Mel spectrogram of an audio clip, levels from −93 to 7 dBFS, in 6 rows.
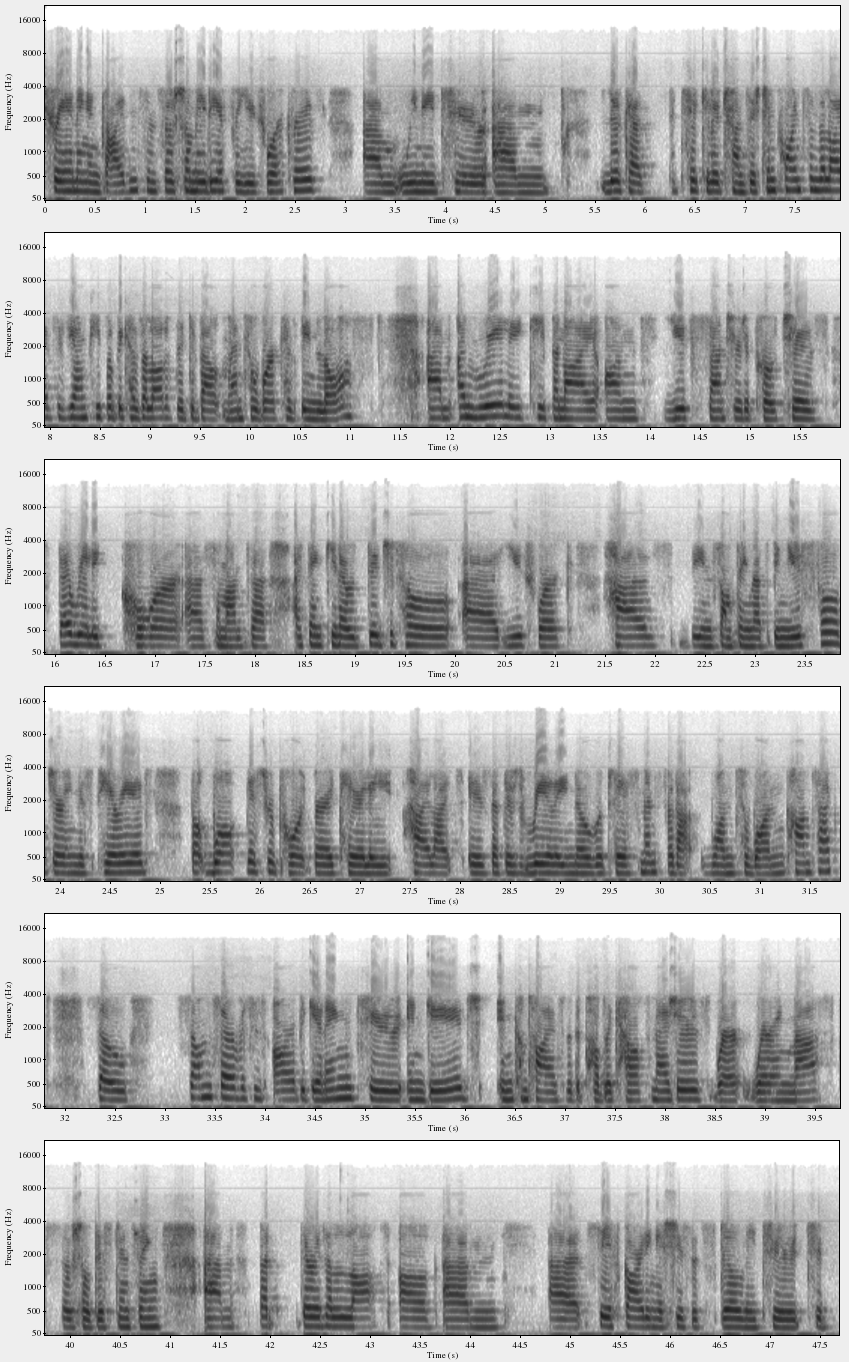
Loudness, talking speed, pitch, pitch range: -15 LUFS, 150 wpm, 185 Hz, 175-195 Hz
